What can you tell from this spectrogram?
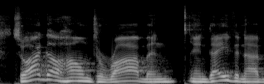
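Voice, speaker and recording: With a strong Southern US accent, a man talks at medium pitch with ordinary pitch variation. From US South, Nashville, Tennessee. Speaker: small business owner and leadership coach. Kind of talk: interview conversation. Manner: animated.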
